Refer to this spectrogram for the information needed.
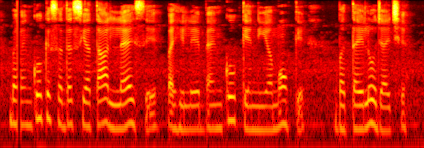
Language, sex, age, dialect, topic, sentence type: Maithili, female, 41-45, Angika, banking, statement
